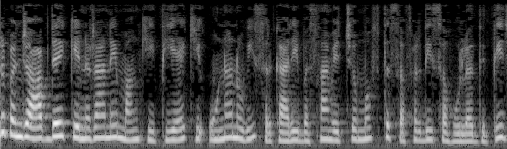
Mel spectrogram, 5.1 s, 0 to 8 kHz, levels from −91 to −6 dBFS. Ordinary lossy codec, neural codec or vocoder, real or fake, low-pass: none; none; real; 7.2 kHz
